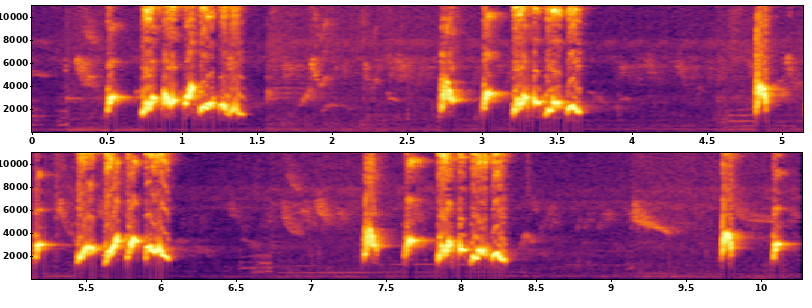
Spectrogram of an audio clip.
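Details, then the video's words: Red-whiskered bulbul singing in the southern Thai master style, from Thailand, used to rouse caged birds and teach young ones. Five short, bubbly phrases of sharp notes and fast rolling warbles, repeated roughly every two seconds, with light background hum. "เสียงนกกรงหัวจุก ร้อง ริก เปิดให้นกฟัง ยั่วให้นกคึกจัด chao mao hot, chào mào hót"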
